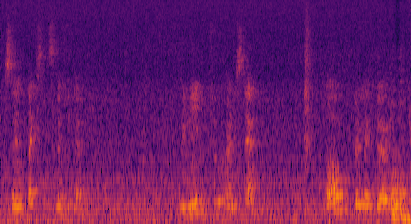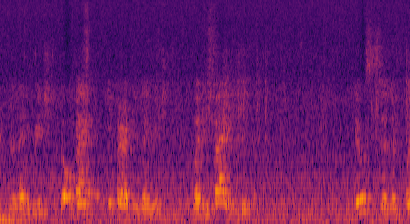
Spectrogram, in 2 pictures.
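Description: A man lectures calmly into a microphone in a large room, with pauses between phrases.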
